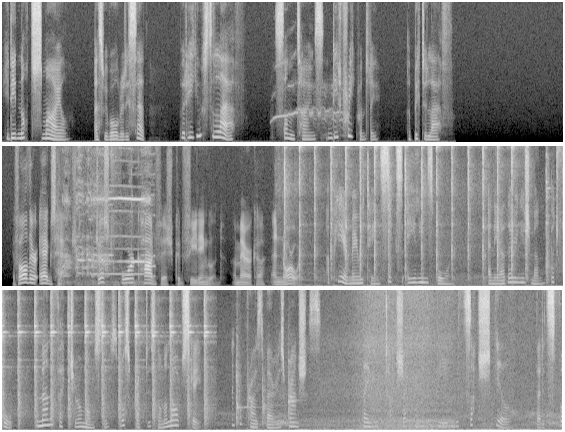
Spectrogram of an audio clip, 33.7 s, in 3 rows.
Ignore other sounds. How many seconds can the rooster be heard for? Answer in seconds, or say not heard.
2 s.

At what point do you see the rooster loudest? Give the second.
14 s.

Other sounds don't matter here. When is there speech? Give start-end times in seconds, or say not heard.
0.1-9.1, 11.4-28.9, 29.6-33.6.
